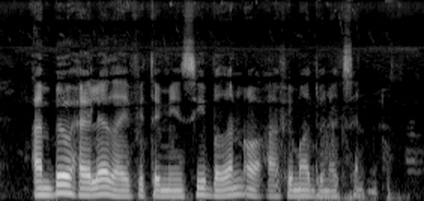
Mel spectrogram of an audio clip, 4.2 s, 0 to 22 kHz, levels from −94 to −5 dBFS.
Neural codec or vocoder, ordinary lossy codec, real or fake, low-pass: none; none; real; none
